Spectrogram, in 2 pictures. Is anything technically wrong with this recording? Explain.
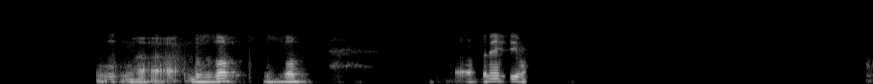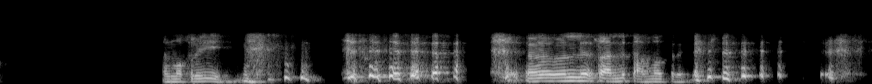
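Yes. Opus voice compression affects the whole clip. The codec's SILK coder limits speech to narrowband, with nothing above 4.3 kHz. Coarse coding, consistent with about 8 kbps, leaves it muffled and hoarse.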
